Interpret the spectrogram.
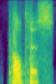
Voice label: "cultus", American

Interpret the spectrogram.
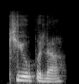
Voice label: "cupola", Indian

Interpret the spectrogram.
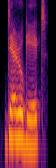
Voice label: "derogate", Indian

